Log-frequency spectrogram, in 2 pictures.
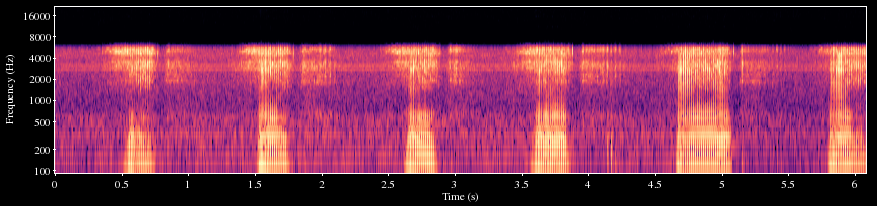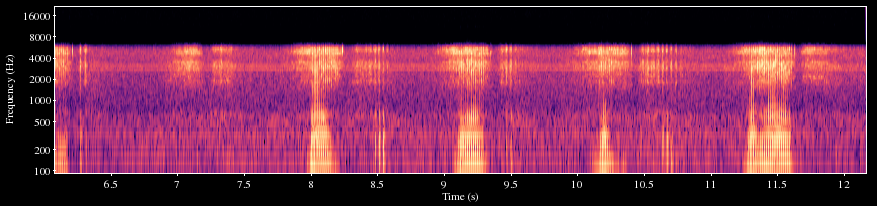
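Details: Night-time snoring from a sleeping cat, loud enough to wake the owner: rhythmic low, rattling snorts, about 11 breaths in 12 seconds.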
